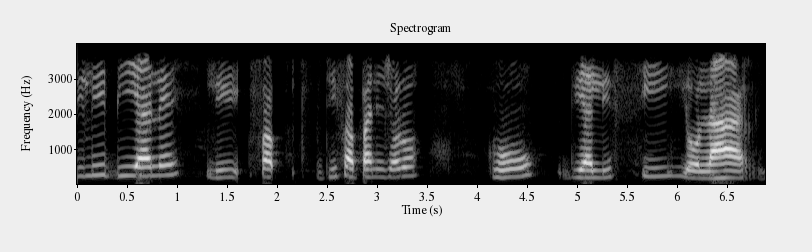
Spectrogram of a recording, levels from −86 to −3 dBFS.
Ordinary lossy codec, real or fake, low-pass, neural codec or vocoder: none; fake; 3.6 kHz; codec, 44.1 kHz, 7.8 kbps, Pupu-Codec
